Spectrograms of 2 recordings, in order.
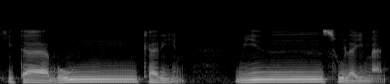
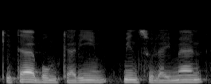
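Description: First: The n sounds carry a held nasal hum. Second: The n sounds have no held nasal hum. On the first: The speaker calls it right. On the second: The speaker calls it wrong.

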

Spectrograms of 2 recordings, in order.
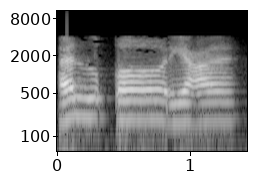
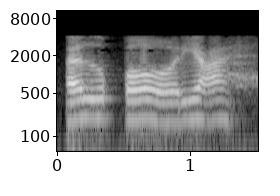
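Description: First: The final h sound is cut off and missing. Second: The final h sound is heard as breathy. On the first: The speaker calls it wrong. "أين الهاء؟ اختفت" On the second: The speaker calls it right. "الصواب إيه؟ القارعة. مهموس"

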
